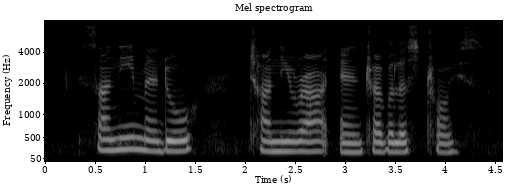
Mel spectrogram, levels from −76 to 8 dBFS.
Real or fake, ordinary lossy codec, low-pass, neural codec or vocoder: real; none; 7.2 kHz; none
